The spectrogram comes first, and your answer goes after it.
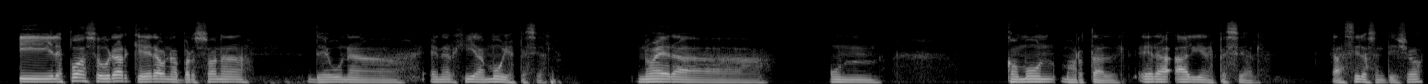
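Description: Speaking very slowly with long, frequent pauses, a man with a Rioplatense accent keeps a medium pitch and fairly even intonation against a quiet background. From Argentina, Buenos Aires. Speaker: drummer. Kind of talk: recorded personal anecdote.

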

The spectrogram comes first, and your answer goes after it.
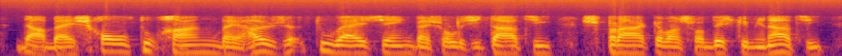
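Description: This man speaks very slowly. His pitch sits in the middle of the male range. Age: 80s+. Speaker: columnist. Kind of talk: conversational interview.

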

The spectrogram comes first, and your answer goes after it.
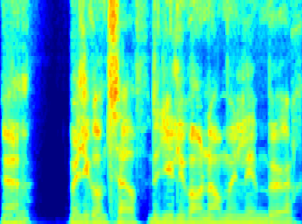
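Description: A man speaks in a monotone with flat intonation. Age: 30s. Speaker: radio co-host. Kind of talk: radio interview. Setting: studio.

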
